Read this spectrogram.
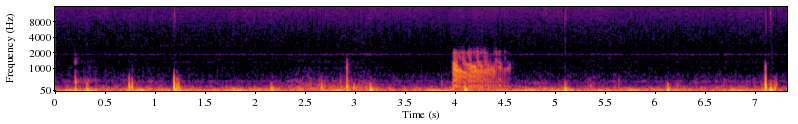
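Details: Normal heart sounds of a 35-year-old male sitting on stairs, recorded over the bicuspid (mitral) valve area: faint, regular low thumps under room noise, with a brief rustle.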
